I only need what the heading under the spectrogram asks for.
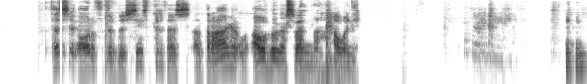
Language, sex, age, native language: Icelandic, male, 40-49, Icelandic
